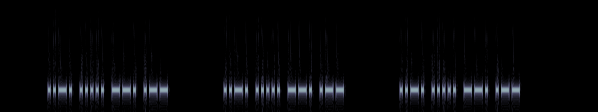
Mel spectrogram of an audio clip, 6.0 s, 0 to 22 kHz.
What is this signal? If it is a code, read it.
Morse code, heard as a keyed tone, about 46 wpm, 700 Hz. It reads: F5GW F5GW F5GW
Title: DXCC-100 Call Signs - 4 Characters - Repeated 3x - 45wpm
